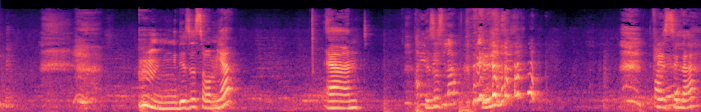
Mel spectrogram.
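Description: Young women laugh nearby.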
